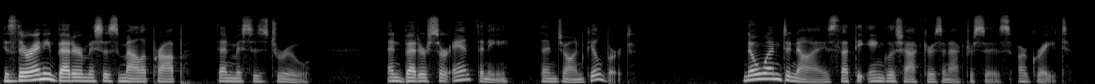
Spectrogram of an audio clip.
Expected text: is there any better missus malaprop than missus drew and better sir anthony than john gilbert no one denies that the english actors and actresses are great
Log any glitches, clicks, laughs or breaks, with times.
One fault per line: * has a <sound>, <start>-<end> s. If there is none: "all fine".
all fine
